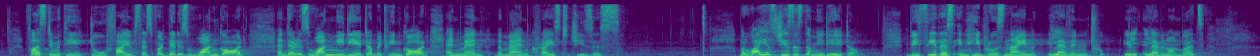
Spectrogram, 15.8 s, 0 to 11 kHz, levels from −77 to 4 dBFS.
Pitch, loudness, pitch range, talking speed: 220 Hz, -22 LUFS, 195-250 Hz, 135 wpm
